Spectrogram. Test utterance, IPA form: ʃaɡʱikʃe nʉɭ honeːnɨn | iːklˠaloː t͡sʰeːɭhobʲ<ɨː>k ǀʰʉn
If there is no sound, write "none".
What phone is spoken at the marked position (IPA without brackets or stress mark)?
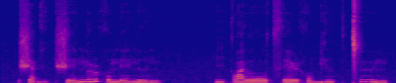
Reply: ɨː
